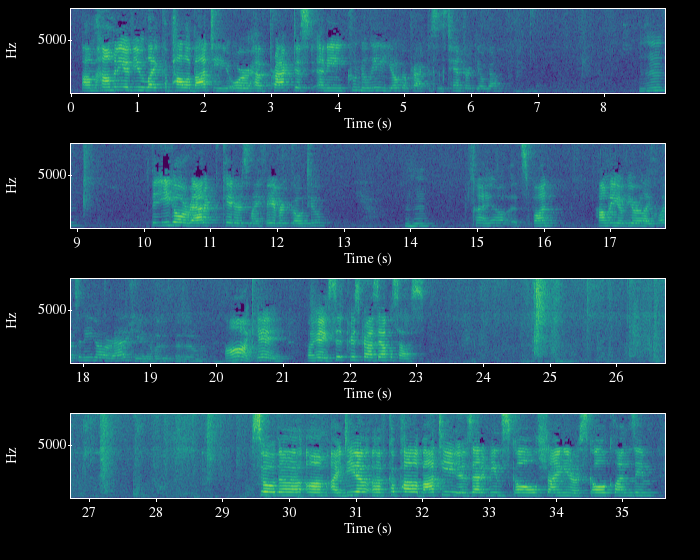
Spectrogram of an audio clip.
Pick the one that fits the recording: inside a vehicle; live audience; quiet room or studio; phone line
live audience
